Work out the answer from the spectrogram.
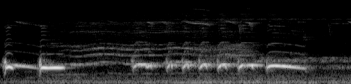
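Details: Zebra dove of the Bangkok type, lure sound for other doves: two clear coos followed by a softer, slightly muffled string of short cooing notes ending in a longer note.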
